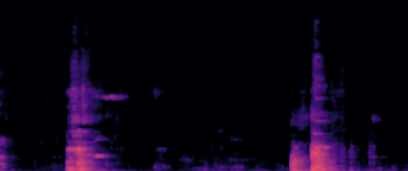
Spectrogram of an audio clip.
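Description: Two distinct metallic clanks as a lid is set on a pot of chicken adobo, each loud and close, separated by a few seconds of quiet kitchen hum.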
